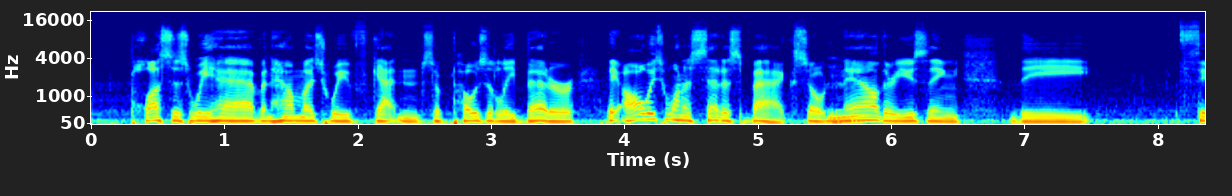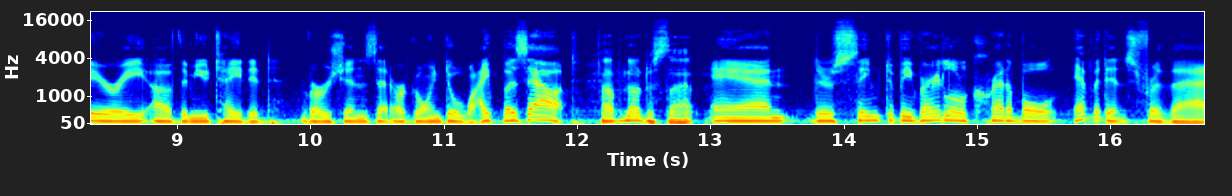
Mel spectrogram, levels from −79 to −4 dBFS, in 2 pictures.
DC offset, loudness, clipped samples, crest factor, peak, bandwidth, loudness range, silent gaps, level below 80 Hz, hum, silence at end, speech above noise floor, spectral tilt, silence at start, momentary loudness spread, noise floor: under 0.1%; -26 LUFS; under 0.1%; 14 dB; -10 dBFS; 13.5 kHz; 2 LU; none; -42 dBFS; none; 0 s; 22 dB; -7 dB/octave; 0.05 s; 5 LU; -46 dBFS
